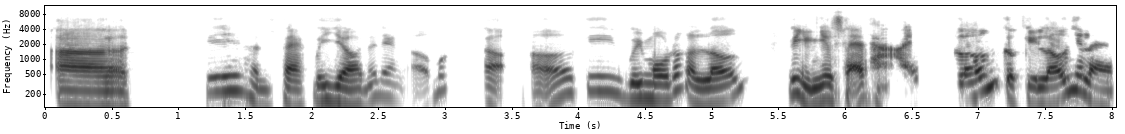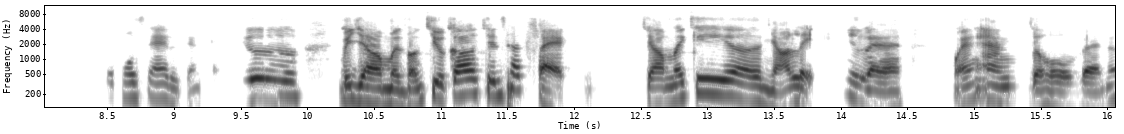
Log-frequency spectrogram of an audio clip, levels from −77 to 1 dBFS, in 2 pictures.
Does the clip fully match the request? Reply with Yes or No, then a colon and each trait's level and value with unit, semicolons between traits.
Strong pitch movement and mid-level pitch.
Yes: wide, 7.0 semitones; medium, 155 Hz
